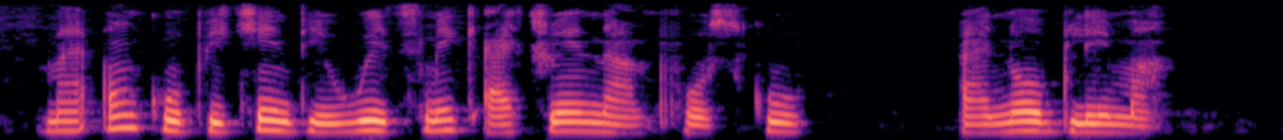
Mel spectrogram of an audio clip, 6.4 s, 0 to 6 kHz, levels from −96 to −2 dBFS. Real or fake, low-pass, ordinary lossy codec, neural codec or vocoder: real; 5.4 kHz; none; none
